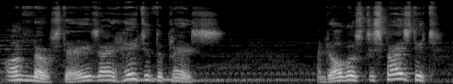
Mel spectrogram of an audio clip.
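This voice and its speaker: A man plays a wistful, lonely time traveller from another world in an audio drama. His voice sits a little high for a man and moves in short, halting, reflective phrases. Music plays clearly beneath it. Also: lively intonation, poor audio. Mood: nostalgic. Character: wistful male alien time traveller recalling a lonely childhood. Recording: music under the voice.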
